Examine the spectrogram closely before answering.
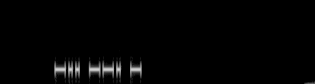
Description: Morse code, heard as a keyed tone, about 34 wpm, 700 Hz. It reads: DGT
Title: USA Call Sign Postfixes - 3 Letters 35wpm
